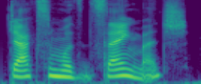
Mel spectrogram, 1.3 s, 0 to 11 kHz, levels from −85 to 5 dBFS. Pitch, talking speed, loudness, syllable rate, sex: 215 Hz, 180 wpm, -19 LUFS, 4.5 syllables/s, female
